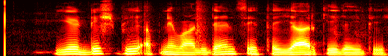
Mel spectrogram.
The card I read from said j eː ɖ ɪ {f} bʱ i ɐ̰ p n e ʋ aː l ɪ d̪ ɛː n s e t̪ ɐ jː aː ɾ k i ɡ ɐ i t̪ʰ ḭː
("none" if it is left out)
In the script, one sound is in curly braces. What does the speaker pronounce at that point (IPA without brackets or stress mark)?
ʃ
